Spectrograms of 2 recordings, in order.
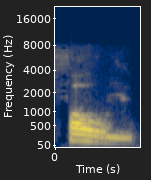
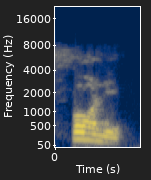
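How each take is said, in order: First: "phone" as fown, no final vowel; English phone. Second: "fone" with open o and final i; Portuguese fone. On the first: Teacher contrasts with the English "phone". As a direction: glide o into u in "phone". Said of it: "eles falam". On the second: Teacher shows the Brazilian way of saying fone. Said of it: "Nós falamos". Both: Shown as a demonstration.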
